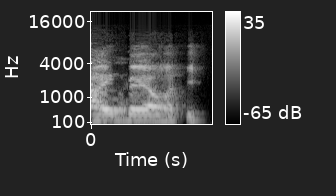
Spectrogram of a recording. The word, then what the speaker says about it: Eide Bailly: It's Eide Bailly. I don't feel so bad, but Eide Bailly.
